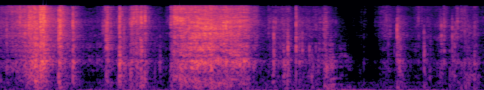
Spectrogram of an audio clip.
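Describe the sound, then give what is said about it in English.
Dry crinkling and rustling of the all-paper packaging of a Match Attax trading card mega multi pack being handled and unwrapped, with irregular crackly bursts and a brief louder tear-like rush in the middle, no voices. “And it's all paper as well.”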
